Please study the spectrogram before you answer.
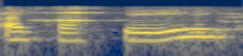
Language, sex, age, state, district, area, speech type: Odia, female, 60+, Odisha, Gajapati, rural, conversation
